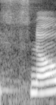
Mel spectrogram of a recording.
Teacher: rounded snow rounding is good that you noted the rounding snow because of the o your lips are rounded and air air passes through the nostrils the vocal folds are · so the tip of the tongue touches the alveolar ridge um the lips are apart the lips are rounded snow rounding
